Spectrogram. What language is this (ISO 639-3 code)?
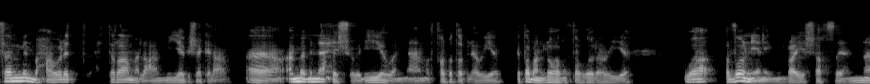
ara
